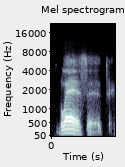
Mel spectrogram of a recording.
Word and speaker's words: blessed: Yes, en este caso lo vamos a pronunciar con esto, con it, aged, blessed, crooked, naked, wicked, and wretched. Con esto, con ed.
